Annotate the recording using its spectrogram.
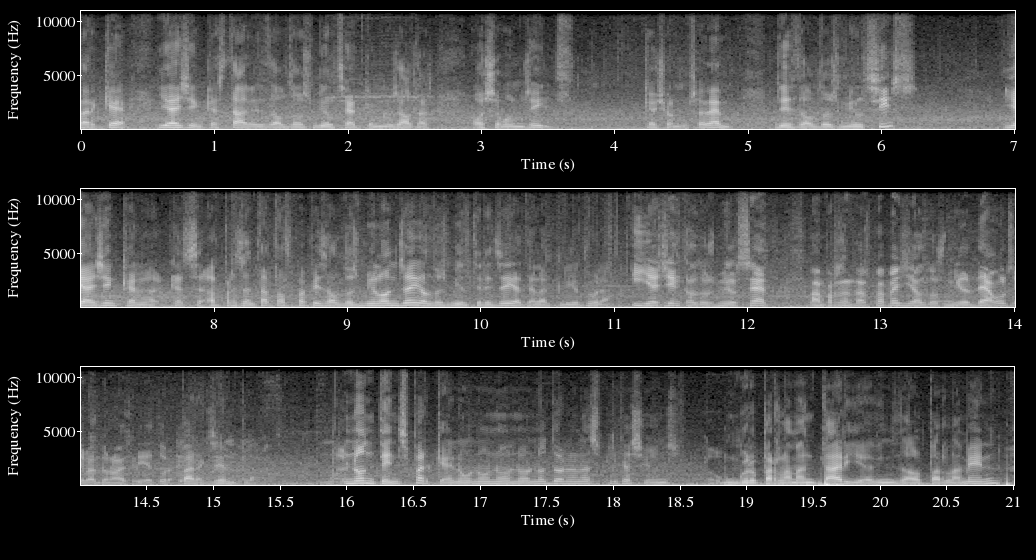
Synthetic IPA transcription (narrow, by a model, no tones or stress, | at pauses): pəɾkɛ | jaʒeŋkəst̪aðezðəːlˠd̪ozmilˠsɛt̪̚kɔmnuzalˠt̪ɾəs | osəɣonzeʎs | kəʃɔnowsəβ̞ɛm | d̪ezðəlˠd̪ozmilˠsis | iaʒeŋkəkəsapɾəzənt̪at̪əlˠspəpezəlˠd̪ozmilˠonzəiəlˠd̪ozmilˠt̪ɾed͡zəjat̪eləkɾiət̪uɾəijaʒeŋkəlˠd̪ozmilˠsɛt̪ | bampɾəzənt̪alˠspəpezialˠd̪ozmilˠd̪ɛwəlˠziβand̪unaləkɾiət̪uɾəpəɾəɡzemplə | noənt̪enspəɾkɛnononononot̪̚d̪onənəsplikəsionsuŋɡɾupːərləmənt̪aɾiəðinzðəlˠpərləmen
